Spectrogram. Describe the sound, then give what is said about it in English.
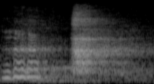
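Faint deep breath drawn during a church sermon: a brief snatch of voice, then one breathy rush that swells suddenly and slowly tapers off over about a second. “I want all of us to take a deep breath.”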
